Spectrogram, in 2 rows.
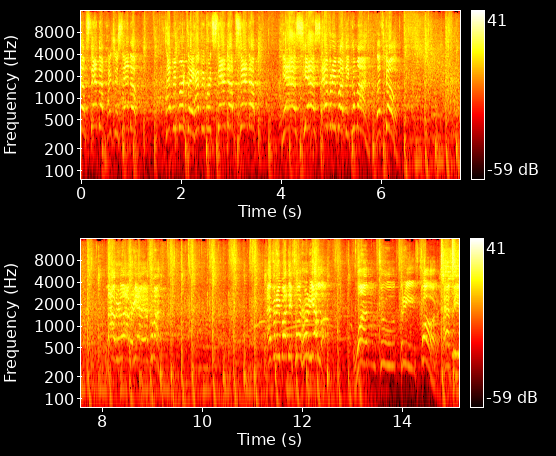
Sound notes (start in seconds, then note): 11.9 speaks in foreign language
